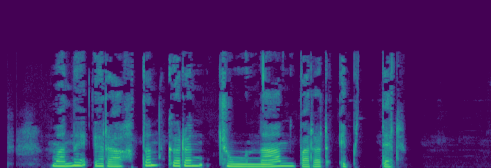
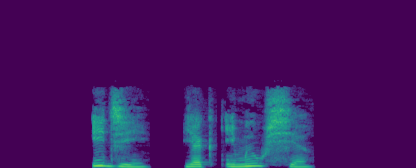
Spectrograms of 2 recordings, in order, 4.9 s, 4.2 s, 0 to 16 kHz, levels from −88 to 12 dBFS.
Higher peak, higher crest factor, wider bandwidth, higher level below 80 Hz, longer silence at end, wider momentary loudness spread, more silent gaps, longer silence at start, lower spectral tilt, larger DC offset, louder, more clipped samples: about the same, -2 dBFS vs -4 dBFS; about the same, 18 dB vs 18 dB; first, 11.5 kHz vs 8 kHz; about the same, -64 dBFS vs -62 dBFS; second, 0.9 s vs 1.05 s; second, 10 LU vs 13 LU; second, none vs 1.51-1.83 s; second, 0.25 s vs 0.9 s; about the same, -5 dB/octave vs -4.5 dB/octave; neither; about the same, -18 LUFS vs -20 LUFS; neither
